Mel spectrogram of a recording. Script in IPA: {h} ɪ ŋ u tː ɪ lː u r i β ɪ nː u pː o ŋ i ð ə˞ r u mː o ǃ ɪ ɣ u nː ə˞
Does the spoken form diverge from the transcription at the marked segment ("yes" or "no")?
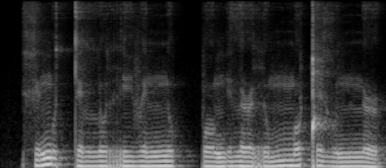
yes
